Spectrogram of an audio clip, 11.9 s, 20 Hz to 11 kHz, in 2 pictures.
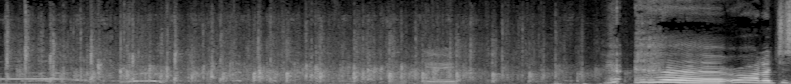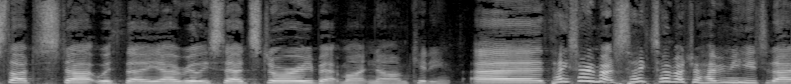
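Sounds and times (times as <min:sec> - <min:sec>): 
audience applause at a live comedy event: 0:00.0 - 0:04.9
speech: 0:03.2 - 0:03.6, 0:05.0 - 0:11.8.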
